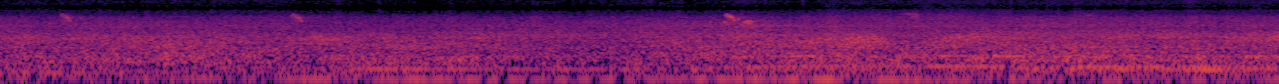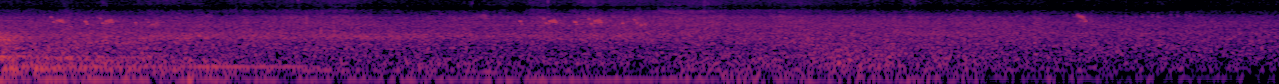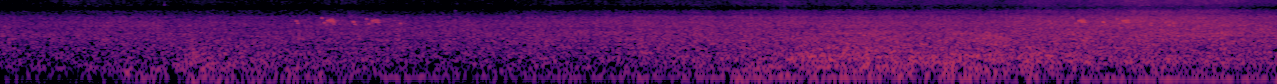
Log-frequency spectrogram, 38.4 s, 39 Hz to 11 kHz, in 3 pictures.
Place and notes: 東興, 新社村, Fengbin Township - the waves
Small towns, Traffic Sound, Sound of the waves, Very Hot weather
Zoom H2n MS+XY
